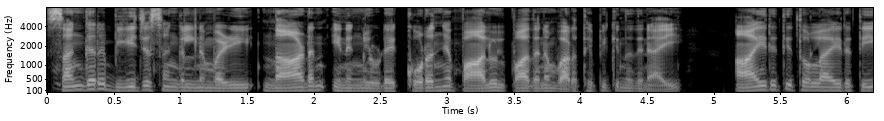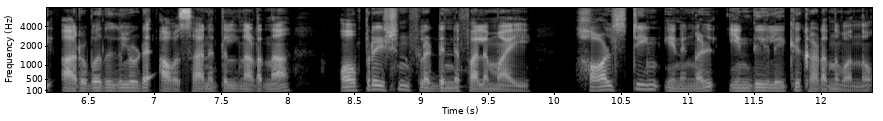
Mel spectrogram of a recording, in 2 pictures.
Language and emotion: Malayalam, neutral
